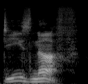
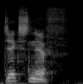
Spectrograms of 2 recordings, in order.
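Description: First: It sounds like 'deez nuff' with a z sound. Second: It sounds like 'dick sniff' with a hard k. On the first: The speaker calls it right. "It's pronounced D's nuff" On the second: The speaker calls it wrong. "You don't pronounce dick sniff right"

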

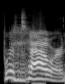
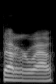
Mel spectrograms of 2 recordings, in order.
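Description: First: The name begins with 'Brett' and ends in 'auer'. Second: The name begins with 'Better' and ends in 'wow'. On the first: The speaker calls it right. "Brettauer, not Betterwow" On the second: The speaker calls it wrong. "That is not how you say it"

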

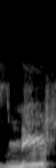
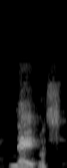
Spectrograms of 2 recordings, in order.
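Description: First: The word is said the non-American way. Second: The word is said the American way. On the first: The speaker calls it right. "It is niche, darlings" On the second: The speaker calls it wrong. "not niche"

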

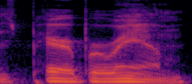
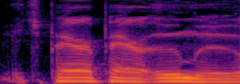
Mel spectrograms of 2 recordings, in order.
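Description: First: It is said the shortened British way. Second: It is said the full Maori way.

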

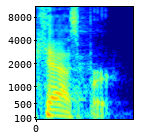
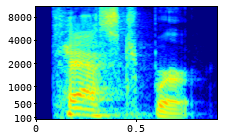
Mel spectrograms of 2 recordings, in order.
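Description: First: No t sound comes before the p. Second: A t sound comes before the p. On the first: This is the other, well-known character. The speaker calls it wrong. "not Casper" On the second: This is the show's own character. The speaker calls it right. "it's Cast-per"

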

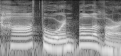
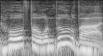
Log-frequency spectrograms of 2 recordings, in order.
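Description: First: It is spoken with the mouth held back. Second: It is spoken with the mouth pushed forward. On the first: "But it's" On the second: "we move everything forward"

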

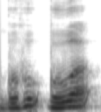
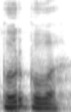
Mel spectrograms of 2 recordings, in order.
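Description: First: The first word has two syllables, ending in -hu. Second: The first word has one syllable, ending in r. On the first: Each word is read on its own. "when you read the Gayatri Mantra, you will see Bhuhu, Bhuvah" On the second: The words are joined together in recitation. "when we combine them together"

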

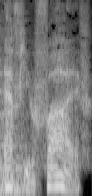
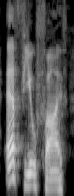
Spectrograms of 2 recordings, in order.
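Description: First: It is said in a sexy voice. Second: It is said in a normal voice.

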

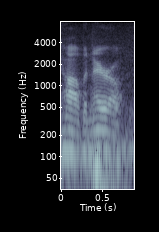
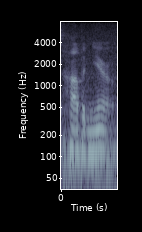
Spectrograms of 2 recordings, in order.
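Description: First: The middle consonant is a plain n sound. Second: The middle consonant is an ny sound. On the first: This is how it is said in Texas. The speaker calls it wrong. "I've always pronounced it. I'm from Texas. I say habanero" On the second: This follows the spelling on the label. The speaker calls it right. "they put a little squiggly on the end, so it's habanero"

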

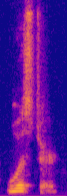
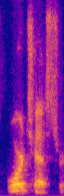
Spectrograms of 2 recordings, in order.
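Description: First: The name is said like 'Wooster'. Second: The name is said with every spelled syllable. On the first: This is how the New England city is said. "It's not Worcester... I don't see a O-O" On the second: This is how the local street name is said. "a street spelled exactly the same thing, but it's Worcester"

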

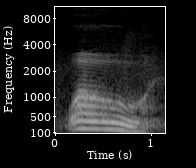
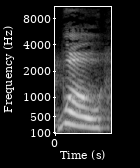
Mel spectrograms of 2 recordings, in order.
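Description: First: It is said in a sad, grieving tone. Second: It is said in a harsh, condemning tone.

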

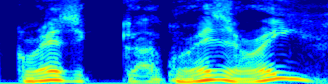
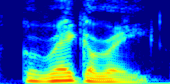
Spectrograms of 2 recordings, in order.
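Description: First: The name is slurred, with a buzzing middle sound. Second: The name is said clearly, with a hard g sound. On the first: The speaker calls it wrong. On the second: The speaker calls it right.

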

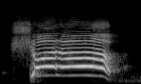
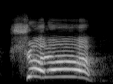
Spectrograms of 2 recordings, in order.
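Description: First: It is a bright, high yell. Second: It is a lower, scarier yell.

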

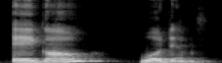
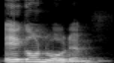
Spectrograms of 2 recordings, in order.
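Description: First: No N sound is heard between the names. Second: An N sound is heard between the names. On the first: The speaker calls it right. "That's it" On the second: The speaker calls it wrong. "I said the N again"

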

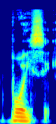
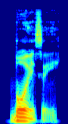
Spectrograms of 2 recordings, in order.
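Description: First: The middle consonant is an S sound. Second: The middle consonant is a Z sound. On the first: This is how the locals in Idaho say it. The speaker calls it right. "With an S instead of a Z" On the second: This is how most of the country says it. The speaker calls it wrong. "What did I say?"

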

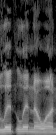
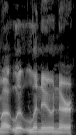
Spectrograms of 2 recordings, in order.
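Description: First: The name ends sounding like 'no one'. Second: The name ends with a single 'noon' sound.

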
